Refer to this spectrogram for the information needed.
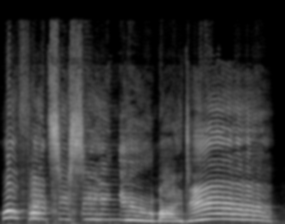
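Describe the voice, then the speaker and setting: Shrill, gushing roly-poly bird. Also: male voice, animated, slow pace, sharp tone, exaggerated voice. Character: glamorous, absurd, affectionate roly-poly bird.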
